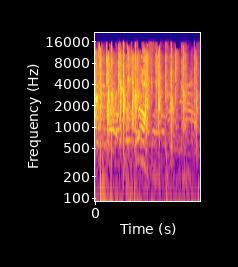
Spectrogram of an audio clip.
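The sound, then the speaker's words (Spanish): Clapping from a group at a school radio program, with scattered claps and taps mixed under excited shouting voices throughout. “¡Un aplauso! ¡Bravo! ¡Bravo!”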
